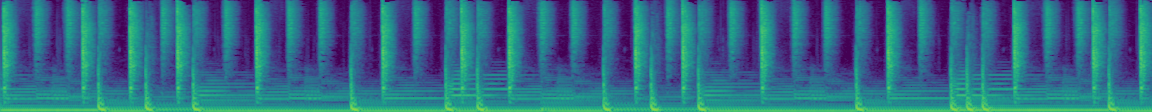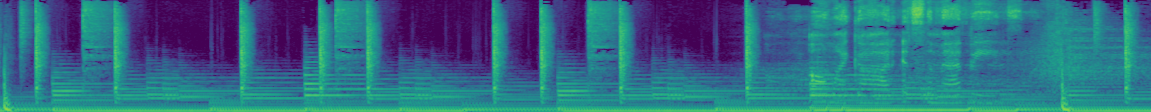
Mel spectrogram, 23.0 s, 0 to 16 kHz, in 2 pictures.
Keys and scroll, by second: 8.9-11.8 typing.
